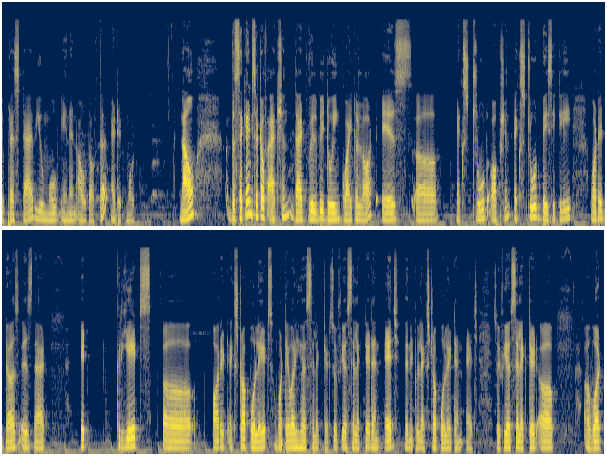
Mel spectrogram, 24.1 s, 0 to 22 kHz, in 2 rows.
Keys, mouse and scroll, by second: 0.6 Tab, 1.3 Tab, 2.7 Tab, 7.6 click, 8.5 click, 9.6 click, 10.7 click, 12.4 click, 14.1 click, 15.2 click, 16.5 click, 17.8 click, 18.6 click, 20.2 click, 21.3 click.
